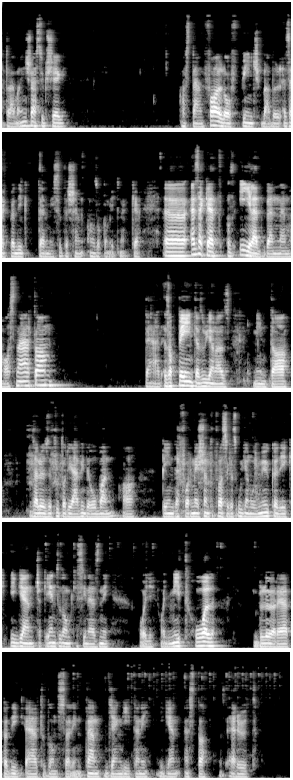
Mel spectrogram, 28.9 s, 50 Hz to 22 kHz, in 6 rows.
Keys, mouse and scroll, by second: 6.1-7.7 drag, 13.4 scroll down 1, 13.7 middle click, 13.9 alt+middle click, 14.4-15.9 scroll down 2, 15.9-17.1 scroll down 1, 17.3-18.6 scroll up 2, 18.6-20.1 drag.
